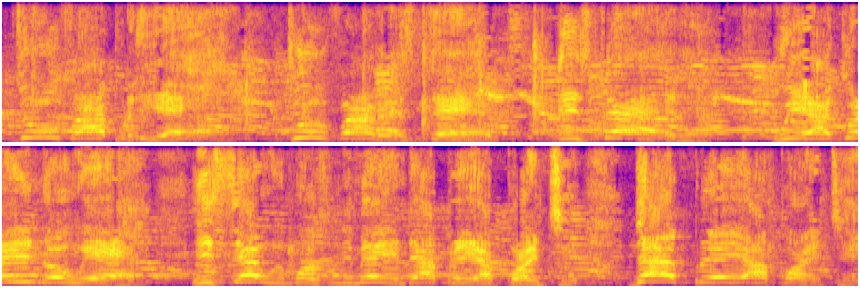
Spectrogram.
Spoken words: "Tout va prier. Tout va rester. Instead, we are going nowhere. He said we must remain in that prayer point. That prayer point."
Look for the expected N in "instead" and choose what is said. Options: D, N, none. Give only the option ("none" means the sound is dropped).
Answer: none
